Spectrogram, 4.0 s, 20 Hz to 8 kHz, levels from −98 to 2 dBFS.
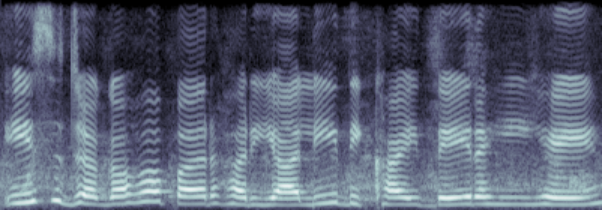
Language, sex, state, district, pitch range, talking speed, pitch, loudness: Hindi, female, Madhya Pradesh, Dhar, 260-295 Hz, 120 wpm, 275 Hz, -12 LUFS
